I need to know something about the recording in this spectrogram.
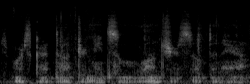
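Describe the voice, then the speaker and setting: A man hosting an ASMR video, speaking in a breathy whisper with a gravelly creak, rambling casually as if musing to himself. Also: brisk. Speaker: host of a sports card ASMR channel. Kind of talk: ASMR, unscripted whispered commentary on a card collection.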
